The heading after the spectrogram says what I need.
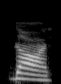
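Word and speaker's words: دال: Okay, this is dal. Da. Well, okay, so it has a dal. Okay, can you try that again for me? Dal.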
